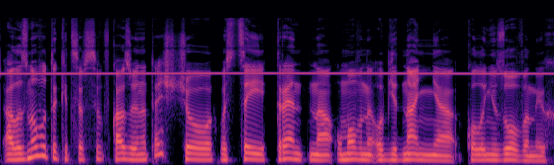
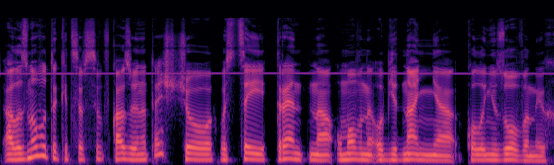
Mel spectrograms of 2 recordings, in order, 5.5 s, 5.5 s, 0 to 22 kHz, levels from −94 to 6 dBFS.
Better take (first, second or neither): second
